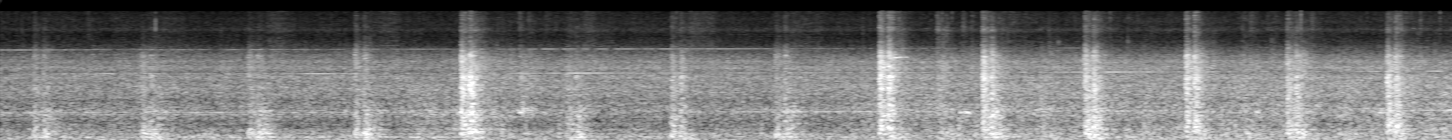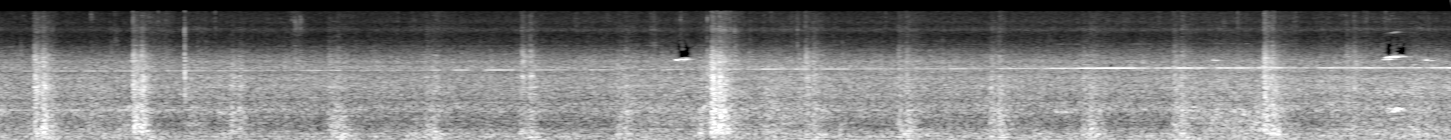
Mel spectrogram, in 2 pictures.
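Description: Marine Liner electric train running at speed, heard from inside the front car: a steady rumble with the wheels clicking over rail joints about once a second. A faint high whine comes in about three-quarters of the way through.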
